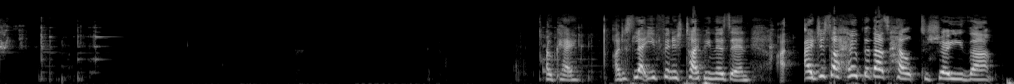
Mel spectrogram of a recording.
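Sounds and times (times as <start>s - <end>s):
glass clinking: 0.0s - 1.4s
speech: 5.4s - 10.0s.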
